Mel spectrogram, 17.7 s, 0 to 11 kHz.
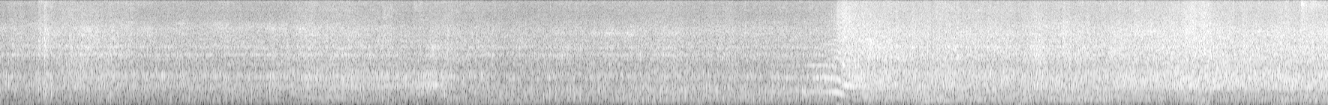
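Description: The 12303 Poorva Express passenger train runs on the Howrah to New Delhi line, heard from aboard as a loud constant rumble with rhythmic clickety-clack of wheels over rail joints, growing harsher and louder partway through.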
